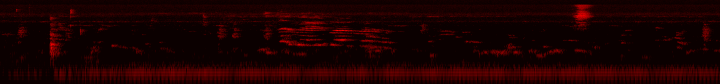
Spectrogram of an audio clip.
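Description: An electric fan hums steadily.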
